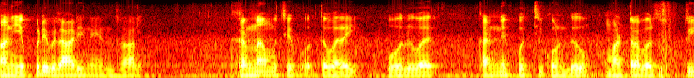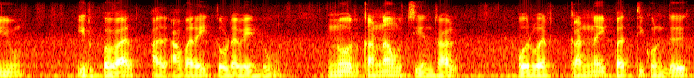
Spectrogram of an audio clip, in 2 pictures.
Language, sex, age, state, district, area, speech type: Tamil, male, 30-45, Tamil Nadu, Tiruchirappalli, rural, spontaneous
